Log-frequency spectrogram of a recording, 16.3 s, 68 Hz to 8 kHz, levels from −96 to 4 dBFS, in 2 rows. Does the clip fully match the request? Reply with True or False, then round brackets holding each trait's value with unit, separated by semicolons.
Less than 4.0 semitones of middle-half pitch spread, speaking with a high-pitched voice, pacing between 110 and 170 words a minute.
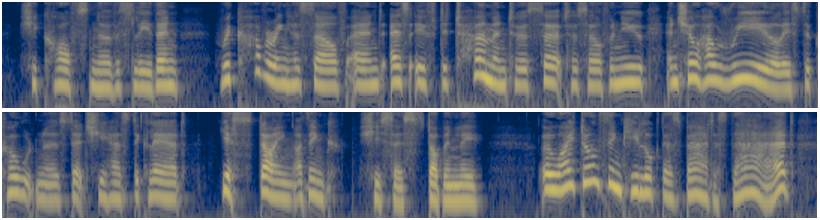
False (4.4 semitones; 195 Hz; 155 wpm)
